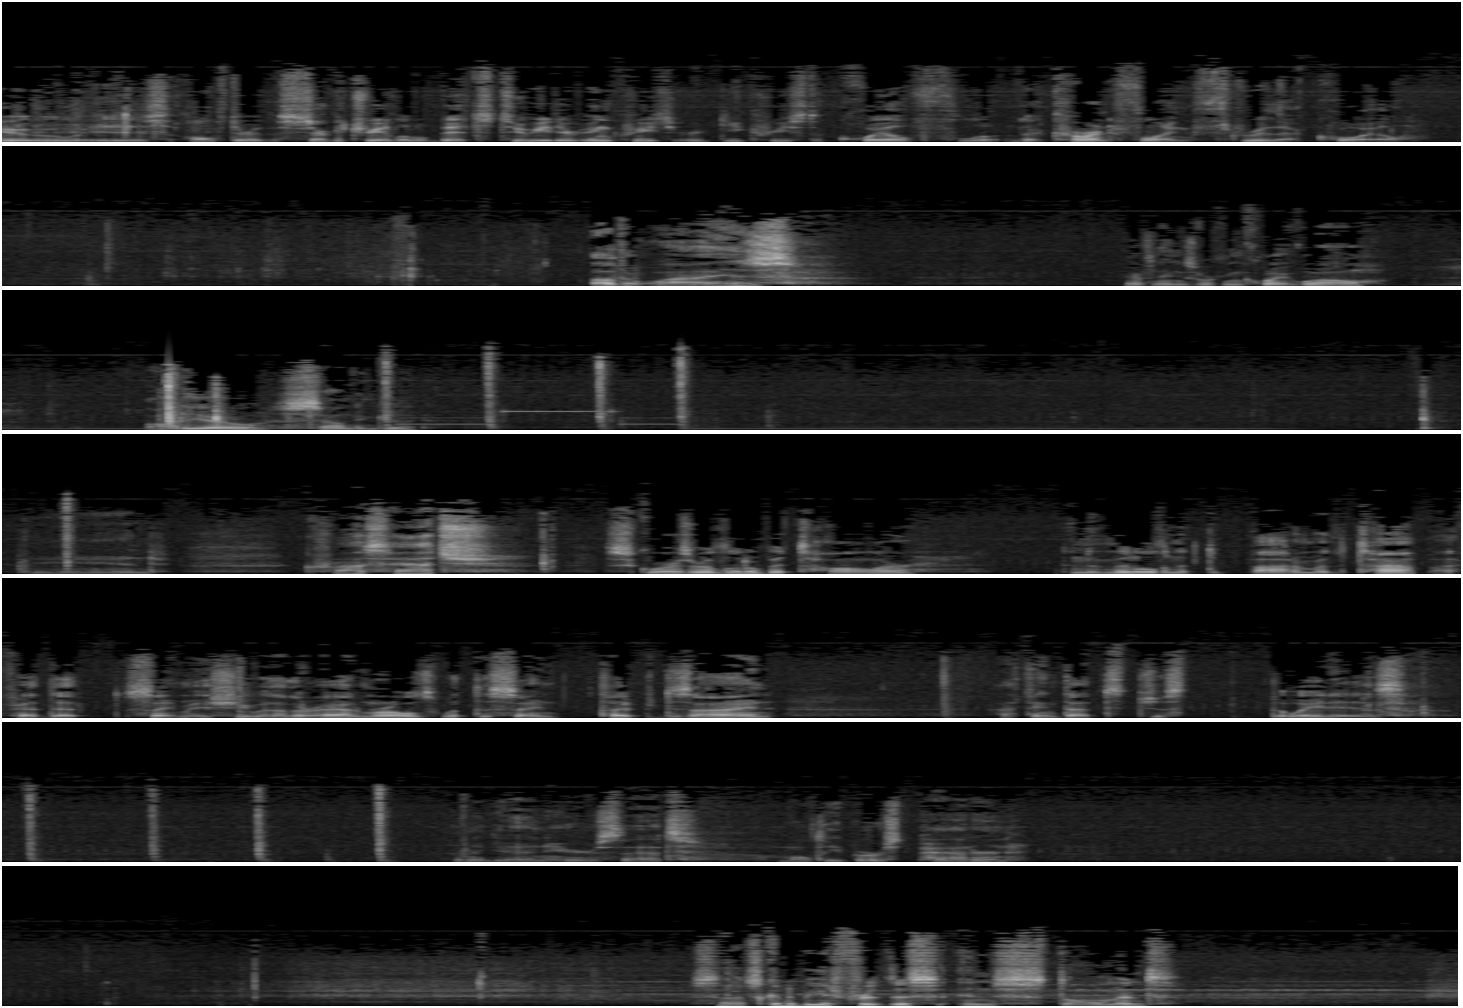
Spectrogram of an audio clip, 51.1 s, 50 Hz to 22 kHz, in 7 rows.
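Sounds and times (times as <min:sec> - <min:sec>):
steady high tones from television: 0:00.0 - 0:51.0
low pure test tone: 0:10.0 - 0:21.4.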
